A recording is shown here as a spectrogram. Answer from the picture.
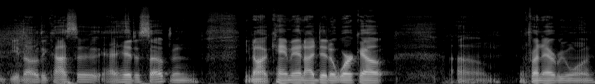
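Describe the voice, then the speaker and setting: On a very clean recording with a silent background, a man talks at a fairly quick pace in a fairly low voice with vocal fry, a bright, sharp tone and fairly even intonation. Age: 30s. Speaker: professional football player. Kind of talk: casual interview.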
